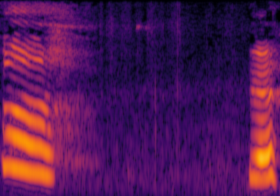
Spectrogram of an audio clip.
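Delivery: loud, high words stretched by a yawn. Chatting on camera, the speaker replies while yawning. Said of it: "I'm yawning".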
